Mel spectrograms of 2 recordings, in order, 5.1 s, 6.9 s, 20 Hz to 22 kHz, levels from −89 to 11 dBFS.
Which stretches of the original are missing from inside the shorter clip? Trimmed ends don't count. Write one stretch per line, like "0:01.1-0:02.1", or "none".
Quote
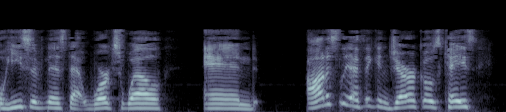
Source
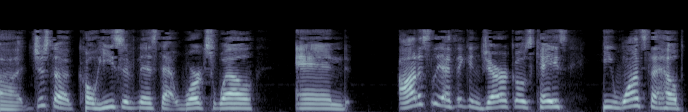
none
